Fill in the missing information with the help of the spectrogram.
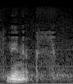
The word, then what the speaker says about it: Linux: Hello, this is Linus Torvalds and I pronounce Linux as Linux.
